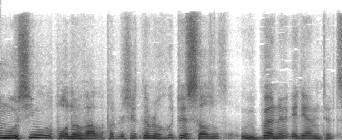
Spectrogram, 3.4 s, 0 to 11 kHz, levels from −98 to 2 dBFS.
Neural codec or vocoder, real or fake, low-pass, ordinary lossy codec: codec, 16 kHz in and 24 kHz out, 0.4 kbps, LongCat-Audio-Codec, four codebook decoder; fake; 9.9 kHz; AAC, 48 kbps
